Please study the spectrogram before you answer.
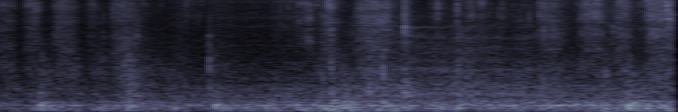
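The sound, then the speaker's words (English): A knife trims loose fat from a piece of meat being prepared for sausage meat, making a steady, continuous rubbing and scraping with no talk. “Okay, we're just trimming it. See here if I can turn it. I can show you. I'm just trimming off that fat.”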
